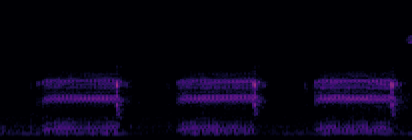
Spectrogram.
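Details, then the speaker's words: Baby Buddha breast pump being turned on while the settings are shown: rhythmic buzzing motor cycles, about three pulses in under three seconds, each ending in a click as suction releases. "i'm turning it on see the different settings you can do you can increase everything"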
